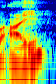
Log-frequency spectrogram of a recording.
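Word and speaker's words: عين: এর মধ্যে একটি হরফ হল আইন। আইন হরফটি উচ্চারণের সময় অবশ্যই তিন আলিফ টেনে পড়তে হবে। এখন আইন হরফটি বারিক হরফ। পাতলা করে পড়তে হবে।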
